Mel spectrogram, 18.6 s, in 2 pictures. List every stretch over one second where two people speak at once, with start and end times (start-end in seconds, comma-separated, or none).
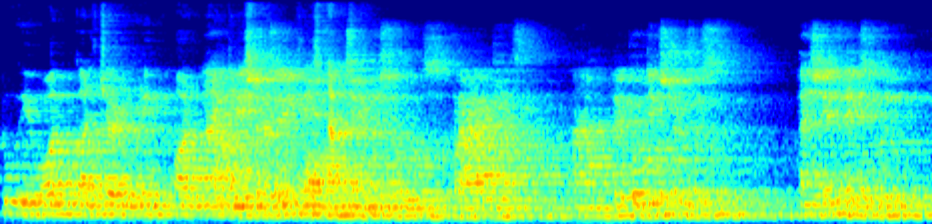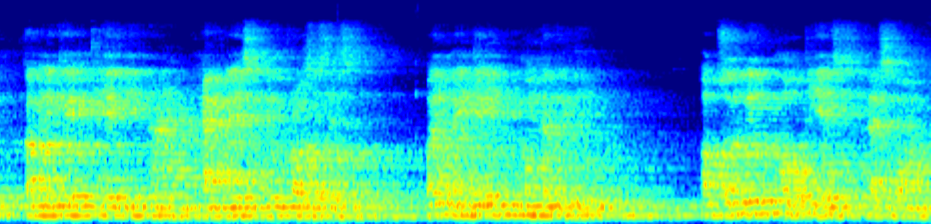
2.0-3.9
